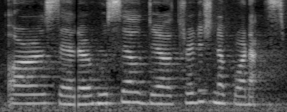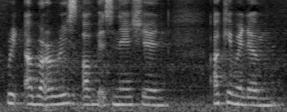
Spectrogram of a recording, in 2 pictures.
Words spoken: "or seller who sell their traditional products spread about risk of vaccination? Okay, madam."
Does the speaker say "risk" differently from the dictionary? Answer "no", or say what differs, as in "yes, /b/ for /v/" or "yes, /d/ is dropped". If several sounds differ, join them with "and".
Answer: yes, /k/ is dropped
